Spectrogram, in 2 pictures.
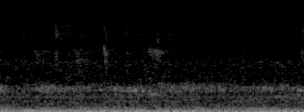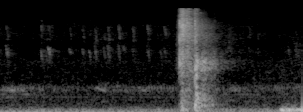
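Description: A single slingshot shot: a short, sharp snap of the rubber bands releasing the ammo, about five seconds in. No hit on the spinner follows: the shot is a miss.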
